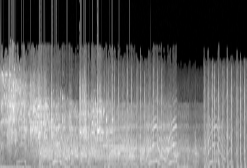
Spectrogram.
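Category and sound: sound effect, gunshot sound effects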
